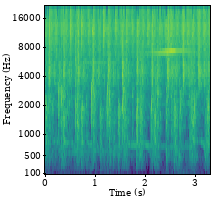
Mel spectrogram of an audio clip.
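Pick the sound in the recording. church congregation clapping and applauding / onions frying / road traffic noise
church congregation clapping and applauding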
